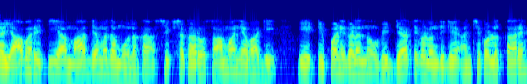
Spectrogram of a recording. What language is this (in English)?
Kannada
